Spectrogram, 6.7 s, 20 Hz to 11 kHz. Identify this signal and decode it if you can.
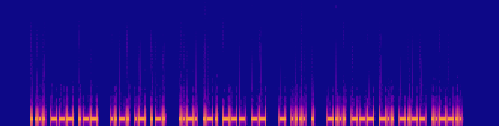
Morse code, heard as a keyed tone, about 44 wpm, 700 Hz. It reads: HOW FAR FROM THE BODY?
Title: Sentences from Top 400 Words 45wpm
